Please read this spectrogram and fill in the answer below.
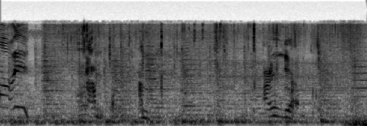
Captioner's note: chewing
